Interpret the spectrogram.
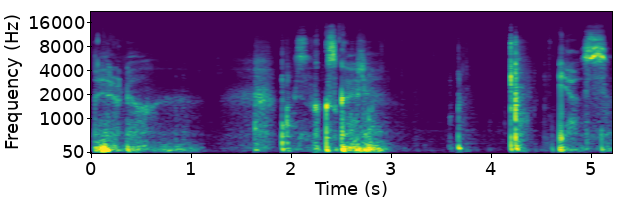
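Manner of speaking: drawn-out unvoiced whisper. Real, not acted. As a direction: whisper slowly and softly. Whispering while eating.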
